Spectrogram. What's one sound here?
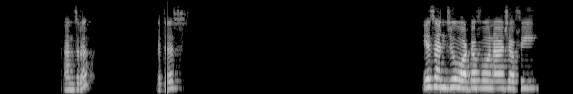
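A young woman speaks calmly and clearly into a close microphone, in short bursts with pauses.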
